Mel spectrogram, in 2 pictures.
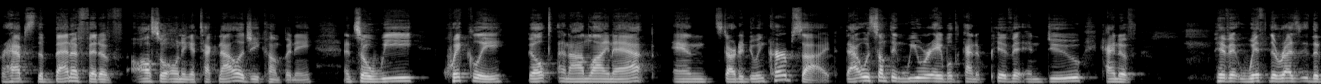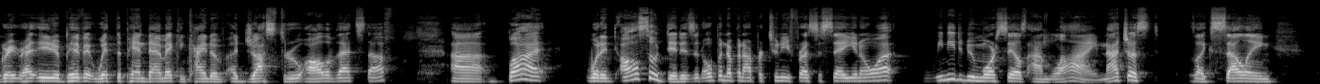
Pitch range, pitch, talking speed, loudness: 130-155 Hz, 145 Hz, 195 wpm, -19 LUFS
